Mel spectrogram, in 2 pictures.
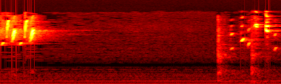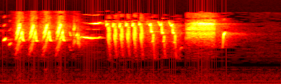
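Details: Goldfinch song of the Noir Khalwi type, given as a fault-free performance: a brief high twitter, a pause of nearly two seconds, then fast bright trills and a closing buzzy note.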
